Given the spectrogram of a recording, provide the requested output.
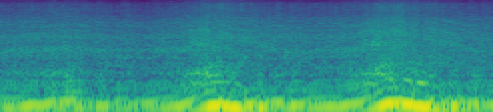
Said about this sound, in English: listen to that. Yeah. Not bad for a standard exhaust.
